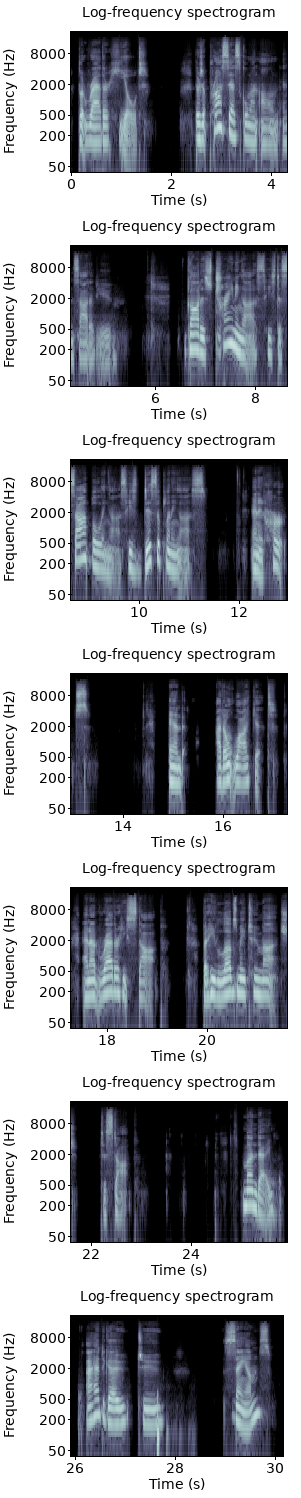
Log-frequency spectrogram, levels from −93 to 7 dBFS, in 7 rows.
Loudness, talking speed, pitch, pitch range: -20 LUFS, 95 wpm, 170 Hz, 155-195 Hz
